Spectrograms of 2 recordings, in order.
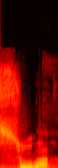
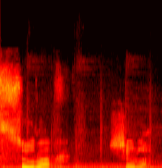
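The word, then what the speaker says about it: Tsula: fine but yeah it's Sula Sula the t is silent okay Sula it is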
